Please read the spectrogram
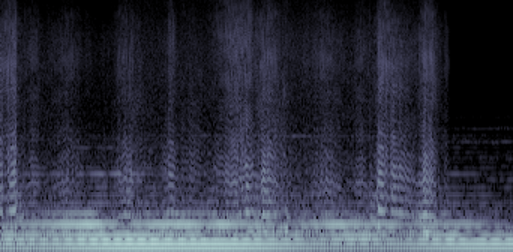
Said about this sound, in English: Mom scanned the pile of beans from behind her thick glasses, shooing away the flies that had infested our kitchen.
